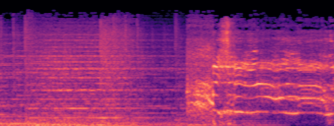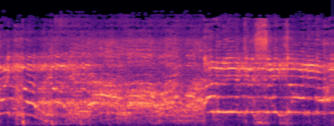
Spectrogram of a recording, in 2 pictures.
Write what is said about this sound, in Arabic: على وقع هتاف أمريكا الشيطان الأكبر، شهدت مخيمات الشمال مسيرات حاشدة دعما لغزة ورفضا للمجازر والإبادة التي ترتكبها قوات العدو في غزة والاعتداءات المستمرة على جنوب لبنان.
